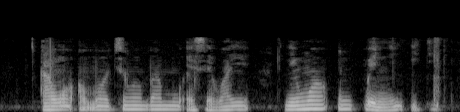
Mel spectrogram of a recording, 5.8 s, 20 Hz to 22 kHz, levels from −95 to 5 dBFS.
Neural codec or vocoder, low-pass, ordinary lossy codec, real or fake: none; 5.4 kHz; MP3, 32 kbps; real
